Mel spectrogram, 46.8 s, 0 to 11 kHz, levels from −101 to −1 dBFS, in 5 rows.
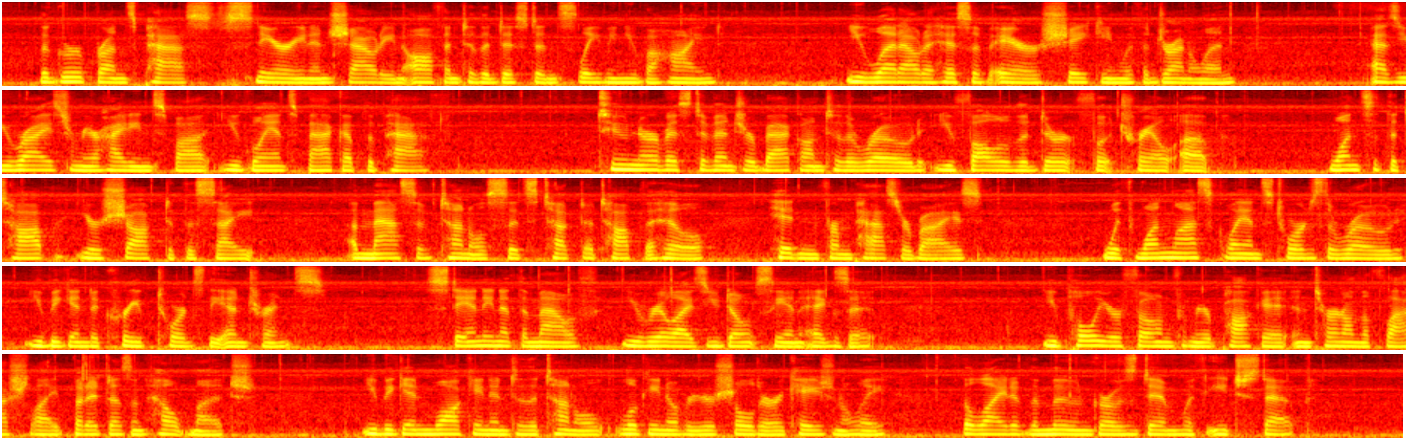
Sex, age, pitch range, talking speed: female, 30-49, 155-170 Hz, 175 wpm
